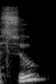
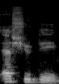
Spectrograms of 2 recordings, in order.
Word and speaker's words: Sud: have I'm assuming it's very Sue is how you say that it's sud but better sue that's what we're it's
